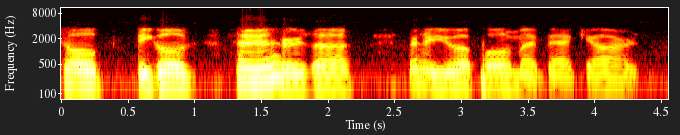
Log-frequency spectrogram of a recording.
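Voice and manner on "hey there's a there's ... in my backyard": mock drunk slurring, higher pitch. Retelling what a very drunk caller said: imitating a very drunk caller. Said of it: "super, super inebriated. Can barely talk".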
